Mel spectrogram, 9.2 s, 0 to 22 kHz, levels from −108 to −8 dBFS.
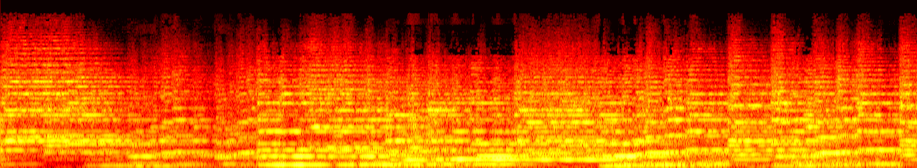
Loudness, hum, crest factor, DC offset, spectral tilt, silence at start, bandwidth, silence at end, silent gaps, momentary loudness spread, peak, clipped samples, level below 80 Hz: -29 LUFS; none; 14 dB; under 0.1%; -6 dB/octave; 0 s; 13 kHz; 0 s; none; 8 LU; -16 dBFS; under 0.1%; -46 dBFS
